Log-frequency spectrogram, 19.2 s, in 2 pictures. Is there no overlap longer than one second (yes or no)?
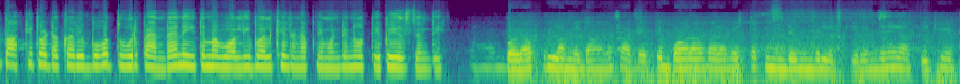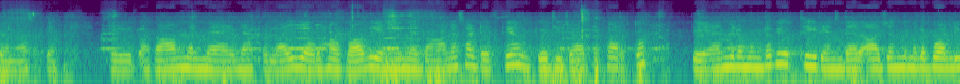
yes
